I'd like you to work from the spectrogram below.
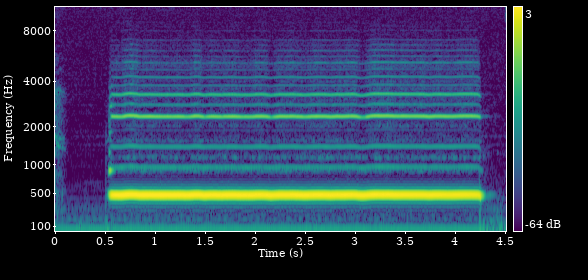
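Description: A single sustained F note on an alto recorder, a pure, steady breathy tone held for about four seconds, close and clear, with no talking.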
